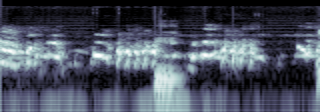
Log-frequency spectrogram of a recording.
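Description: Men talking in Bengali, with a short falling 'hmm' about a second in.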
